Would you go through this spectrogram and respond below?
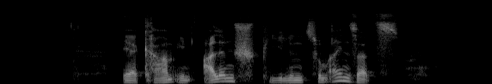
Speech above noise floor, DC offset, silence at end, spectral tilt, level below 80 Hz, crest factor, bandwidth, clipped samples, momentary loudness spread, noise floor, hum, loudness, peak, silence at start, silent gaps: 52 dB; under 0.1%; 0.7 s; -4 dB/octave; -66 dBFS; 24 dB; 11.5 kHz; under 0.1%; 6 LU; -89 dBFS; none; -37 LUFS; -14 dBFS; 1.25 s; none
